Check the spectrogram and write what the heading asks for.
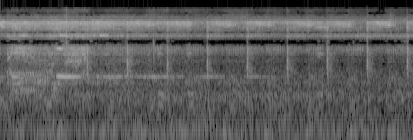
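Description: Wood campfire crackling, with sharp pops at irregular intervals and a brief thin whistle about half a second in.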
